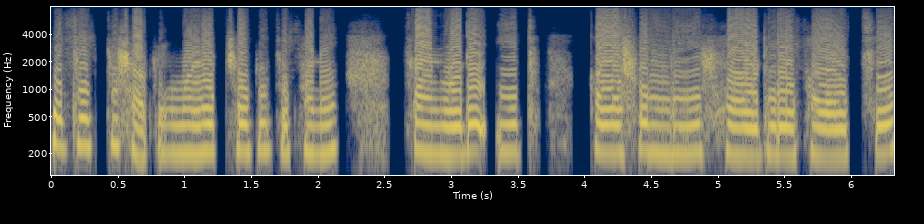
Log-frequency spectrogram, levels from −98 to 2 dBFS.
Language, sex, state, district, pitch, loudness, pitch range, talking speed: Bengali, female, West Bengal, Kolkata, 205 Hz, -17 LUFS, 195-210 Hz, 135 wpm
